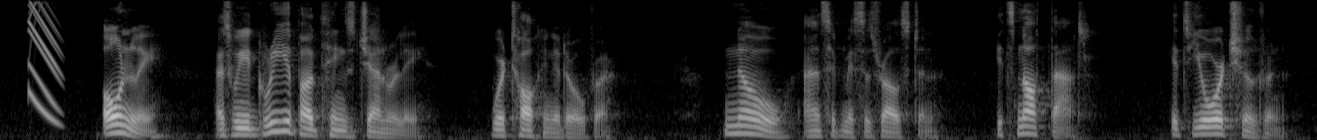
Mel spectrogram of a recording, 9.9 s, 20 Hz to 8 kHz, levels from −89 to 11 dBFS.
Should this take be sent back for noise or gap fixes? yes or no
yes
